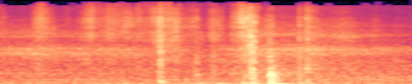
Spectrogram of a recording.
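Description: Cards handled from an oracle card deck, with a few brief, crisp papery snaps and slides standing out against a quiet background.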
